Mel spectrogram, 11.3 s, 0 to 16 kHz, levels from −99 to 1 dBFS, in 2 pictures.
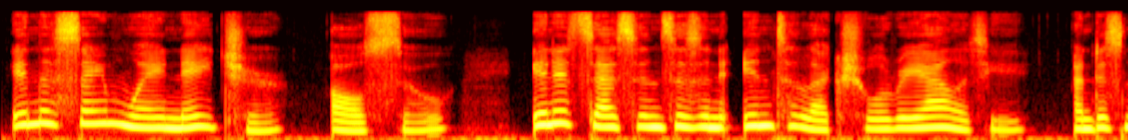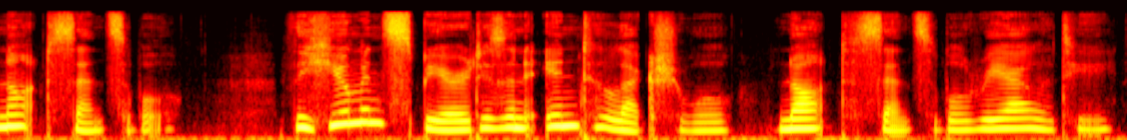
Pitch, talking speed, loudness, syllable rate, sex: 240 Hz, 140 wpm, -20 LUFS, 4.9 syllables/s, female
